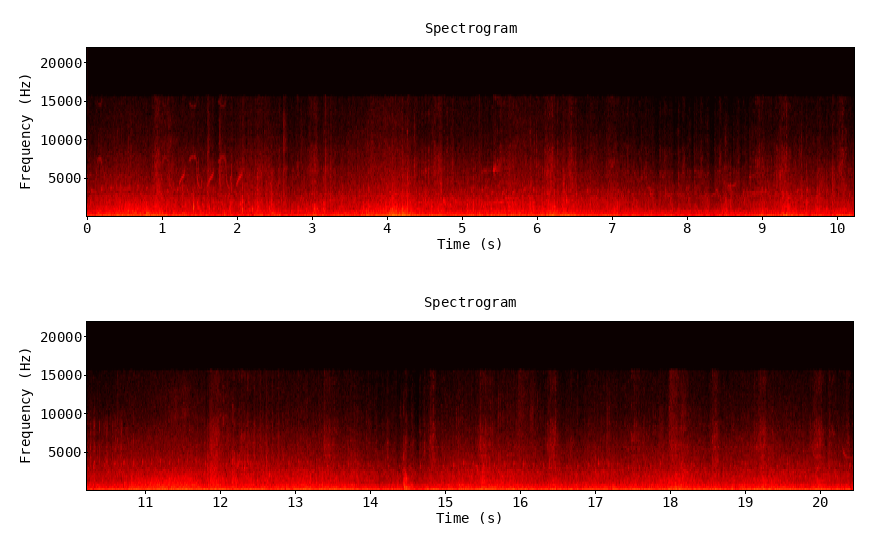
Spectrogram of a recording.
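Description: Truck tyres squelch through deep mud.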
